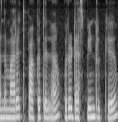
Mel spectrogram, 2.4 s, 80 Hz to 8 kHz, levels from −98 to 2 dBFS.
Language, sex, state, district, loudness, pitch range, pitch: Tamil, female, Tamil Nadu, Nilgiris, -18 LUFS, 200-210 Hz, 205 Hz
